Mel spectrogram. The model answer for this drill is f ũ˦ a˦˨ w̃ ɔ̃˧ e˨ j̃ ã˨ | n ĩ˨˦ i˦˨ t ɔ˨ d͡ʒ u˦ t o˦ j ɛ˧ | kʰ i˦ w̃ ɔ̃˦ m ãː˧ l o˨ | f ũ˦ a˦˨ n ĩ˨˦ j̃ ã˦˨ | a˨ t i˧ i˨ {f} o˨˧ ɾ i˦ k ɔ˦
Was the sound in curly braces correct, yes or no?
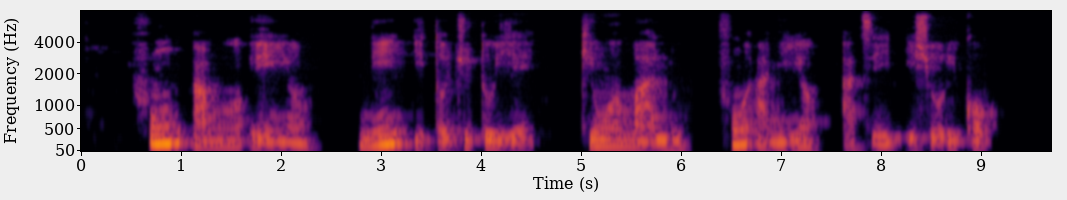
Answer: no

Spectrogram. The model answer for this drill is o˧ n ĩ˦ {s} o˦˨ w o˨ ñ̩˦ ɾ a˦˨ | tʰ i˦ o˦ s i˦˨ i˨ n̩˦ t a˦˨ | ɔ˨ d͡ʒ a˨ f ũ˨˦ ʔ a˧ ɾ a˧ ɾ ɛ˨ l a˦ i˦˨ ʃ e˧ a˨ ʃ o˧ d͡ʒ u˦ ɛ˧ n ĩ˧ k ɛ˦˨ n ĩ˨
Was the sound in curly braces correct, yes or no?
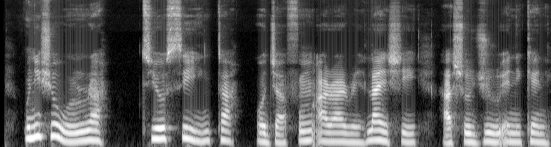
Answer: no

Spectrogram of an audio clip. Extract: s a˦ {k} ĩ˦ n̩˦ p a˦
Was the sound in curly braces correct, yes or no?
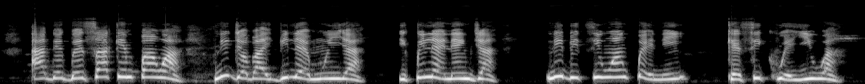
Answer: yes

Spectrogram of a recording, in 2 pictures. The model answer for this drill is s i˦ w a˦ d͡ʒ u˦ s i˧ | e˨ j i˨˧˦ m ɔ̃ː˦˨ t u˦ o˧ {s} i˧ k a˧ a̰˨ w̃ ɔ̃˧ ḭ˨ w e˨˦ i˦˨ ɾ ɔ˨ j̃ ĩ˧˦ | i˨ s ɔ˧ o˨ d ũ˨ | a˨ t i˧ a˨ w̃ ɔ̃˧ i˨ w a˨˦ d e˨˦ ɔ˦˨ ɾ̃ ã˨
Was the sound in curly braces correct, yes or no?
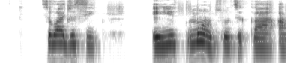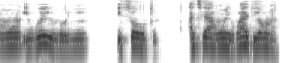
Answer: no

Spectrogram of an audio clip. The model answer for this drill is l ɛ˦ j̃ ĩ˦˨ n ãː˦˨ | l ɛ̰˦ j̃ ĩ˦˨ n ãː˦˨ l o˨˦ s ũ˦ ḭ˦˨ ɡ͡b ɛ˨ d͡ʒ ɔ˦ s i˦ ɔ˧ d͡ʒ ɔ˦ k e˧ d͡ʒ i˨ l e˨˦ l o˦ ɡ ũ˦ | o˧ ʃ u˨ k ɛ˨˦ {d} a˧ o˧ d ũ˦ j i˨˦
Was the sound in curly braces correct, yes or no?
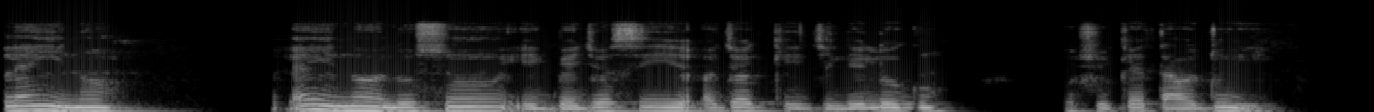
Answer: no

